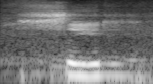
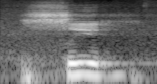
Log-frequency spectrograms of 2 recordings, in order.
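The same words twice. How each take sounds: No difference in how they are said.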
